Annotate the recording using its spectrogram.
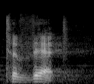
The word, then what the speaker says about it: Tevet: Now, it's spelled like it sounds like it should be T-E-B-E-T-H, Tebeth, but that B is actually a V sound. This is on the Jewish calendar. It is the month Tevet in the 7th year of his reign.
